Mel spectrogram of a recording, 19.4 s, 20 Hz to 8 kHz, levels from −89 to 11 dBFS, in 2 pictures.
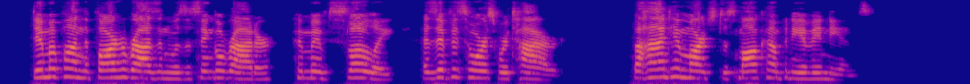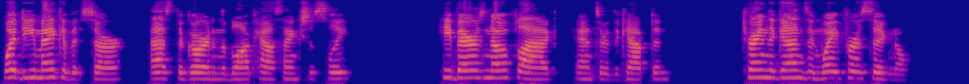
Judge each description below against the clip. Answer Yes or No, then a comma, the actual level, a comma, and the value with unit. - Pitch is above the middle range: Yes, high, 235 Hz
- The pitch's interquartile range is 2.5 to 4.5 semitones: Yes, average, 3.5 semitones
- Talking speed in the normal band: Yes, average, 170 wpm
